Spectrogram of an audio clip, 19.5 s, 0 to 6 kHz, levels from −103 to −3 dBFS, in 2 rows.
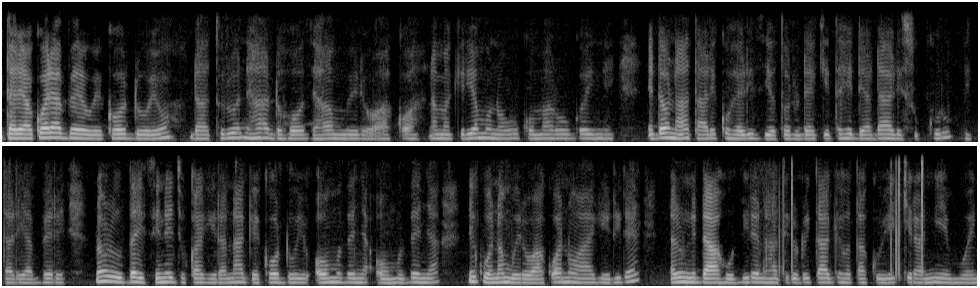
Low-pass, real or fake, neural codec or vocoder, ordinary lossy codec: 5.4 kHz; fake; vocoder, 22.05 kHz, 80 mel bands, WaveNeXt; Opus, 64 kbps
